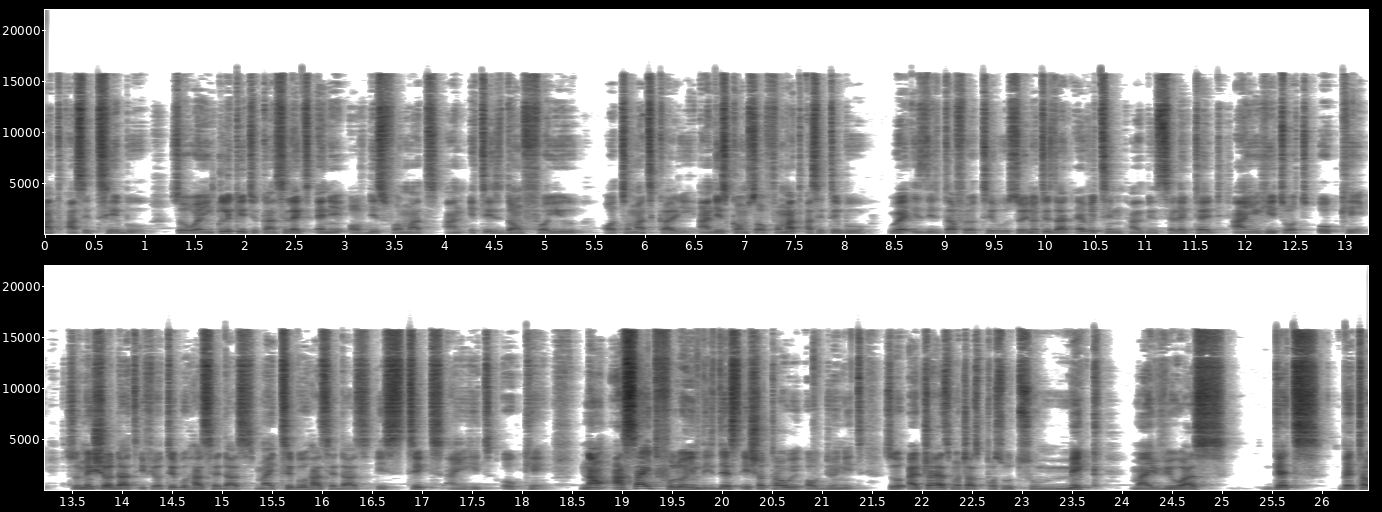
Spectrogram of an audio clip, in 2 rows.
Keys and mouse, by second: 1.1 click, 4.4 click, 18.0 click, 19.2 click, 21.3 ctrl+z, 24.7 click, 25.6 click.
